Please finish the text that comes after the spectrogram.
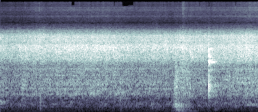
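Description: Tomato added to a hot frying pan, giving a steady, fairly quiet sizzle of frying with soft stirring scrapes and one brief clink.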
